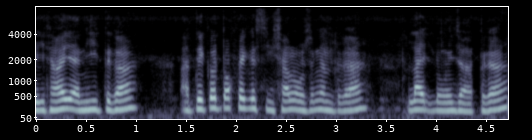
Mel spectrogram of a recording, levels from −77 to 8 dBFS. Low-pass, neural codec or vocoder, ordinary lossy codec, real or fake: none; codec, 16 kHz, 8 kbps, FreqCodec, smaller model; none; fake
